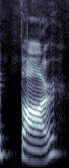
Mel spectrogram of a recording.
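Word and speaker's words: parliament: यस, इस word में एक वाई का साउंड आता है और वो यहाँ आता है. हम कहेंगे पार्लियामेंट. प्लीज़ रिमेंबर, ये वाई का साउंड ज़रूर आना चाहिए जब आप इस वर्ड को प्रोनाउंस कर रहे हैं.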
